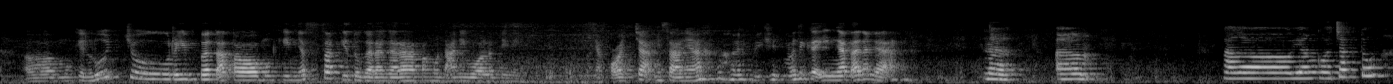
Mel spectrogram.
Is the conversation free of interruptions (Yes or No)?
Yes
